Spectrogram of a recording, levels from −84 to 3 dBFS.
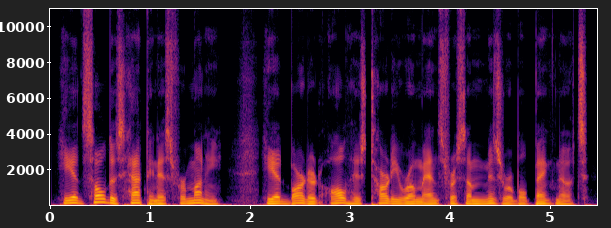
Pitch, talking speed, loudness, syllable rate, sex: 110 Hz, 195 wpm, -18 LUFS, 6.3 syllables/s, male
